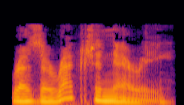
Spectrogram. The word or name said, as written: resurrectionary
